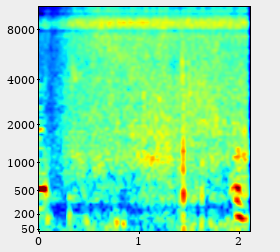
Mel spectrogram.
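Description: Steady hiss of skis sliding over snow.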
